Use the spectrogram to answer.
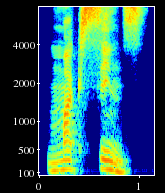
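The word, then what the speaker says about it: MXenes: and we pronounce it maxiness for just easy pronunciation uh like a lady's name titanium 362 was the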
